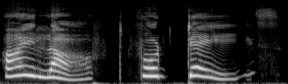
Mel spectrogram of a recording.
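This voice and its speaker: Woman as a slow-speaking, possessive British monster queen. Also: very high voice, sing-song, no echo, exaggerated voice. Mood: fond, teasing. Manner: slow, hushed, teasing, often dropping into whispers. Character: possessive immortal monster queen, amused and coaxing, wanting a human husband. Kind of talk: intimate ASMR roleplay.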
